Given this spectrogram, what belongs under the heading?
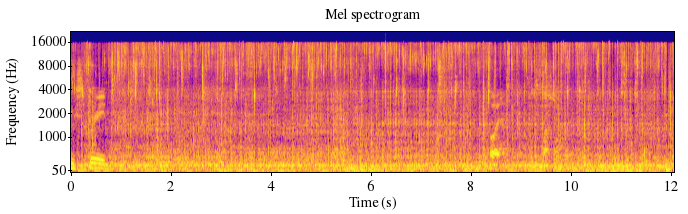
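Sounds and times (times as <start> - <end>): coolant draining into a drain pan: 0.0 - 12.0
drips and spatters: 0.0 - 12.0
steady low hum: 0.0 - 12.0.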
